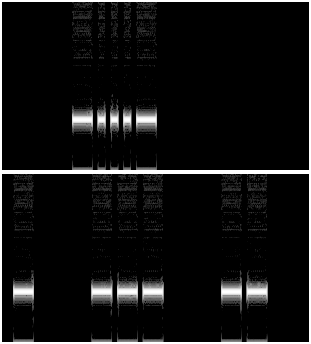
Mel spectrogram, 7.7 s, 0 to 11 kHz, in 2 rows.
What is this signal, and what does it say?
Morse code, heard as a keyed tone, about 16 wpm, spaced as for 8 wpm, 1000 Hz. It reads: <BT> TOM
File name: qotdfiles / 8wpm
